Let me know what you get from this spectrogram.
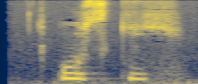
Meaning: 1. narrow 2. tight 3. deliberate misspelling of русский (russkij, “Russian, related to Russia”)
- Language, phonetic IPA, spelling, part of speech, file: Russian, [ˈuskʲɪj], узкий, adjective, Ru-узкий.ogg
